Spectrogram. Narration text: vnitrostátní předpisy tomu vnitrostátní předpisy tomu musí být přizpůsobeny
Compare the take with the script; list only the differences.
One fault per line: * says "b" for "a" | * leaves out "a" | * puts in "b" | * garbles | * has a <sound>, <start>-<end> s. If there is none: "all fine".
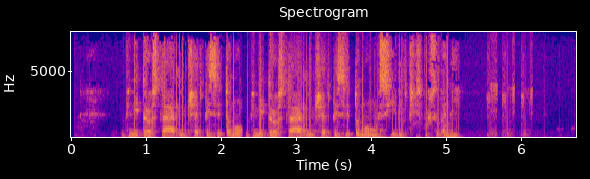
* has a laugh, 5.5-6.2 s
